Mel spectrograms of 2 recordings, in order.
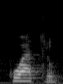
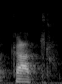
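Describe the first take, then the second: First: It begins with a 'kw' sound. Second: It begins with a plain 'k' sound. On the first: The speaker calls it right. "você fala quatro" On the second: The speaker calls it wrong. "Você não fala quatro"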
